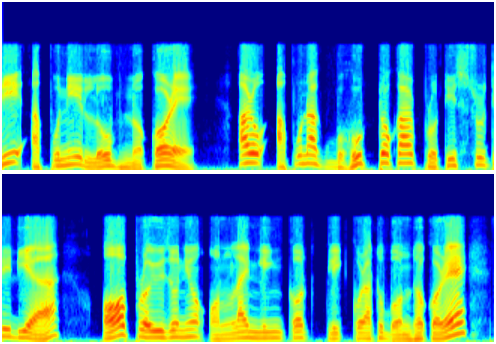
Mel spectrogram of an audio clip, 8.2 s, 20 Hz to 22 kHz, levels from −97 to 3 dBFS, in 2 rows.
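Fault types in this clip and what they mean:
4-bit ADPCM compression: a heavy, gritty hiss rides on the speech and swells with each loud syllable, sharp onsets sound roughened, and nothing remains above 7.8 kHz. Each sample is stored as a coarse 4-bit step from a prediction. The dull top end fits a 64 kbps stream at 16 kHz.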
